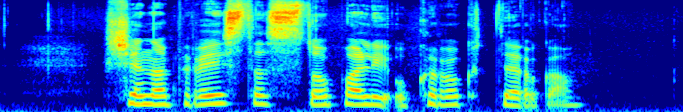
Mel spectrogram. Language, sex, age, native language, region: Slovenian, female, 12-17, Slovenian, Pomurje region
